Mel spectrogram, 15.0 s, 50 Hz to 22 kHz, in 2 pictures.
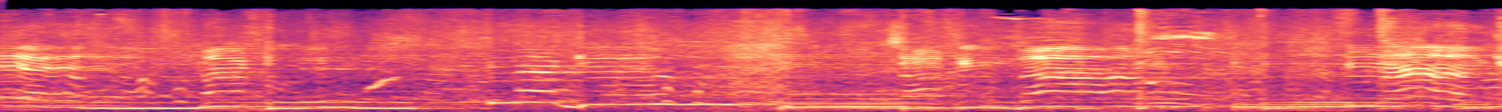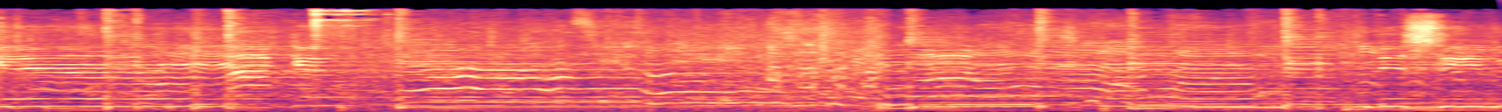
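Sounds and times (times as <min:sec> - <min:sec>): acoustic guitar chords: 0:00.0 - 0:15.0
man singing into a microphone: 0:00.0 - 0:15.0.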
